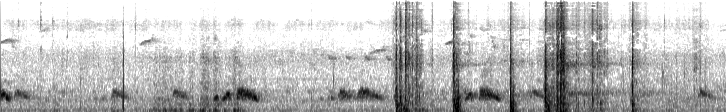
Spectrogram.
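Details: Spotted dove giving soft, low coos in short rolling phrases, interrupted midway by a run of sharp knocks and clattering bangs, with faint high chirping in the background.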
